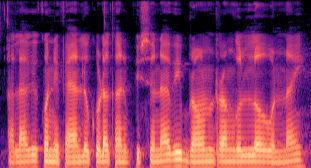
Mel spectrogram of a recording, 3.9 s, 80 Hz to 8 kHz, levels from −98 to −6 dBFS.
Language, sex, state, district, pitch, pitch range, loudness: Telugu, male, Telangana, Mahabubabad, 100 Hz, 95-105 Hz, -18 LUFS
